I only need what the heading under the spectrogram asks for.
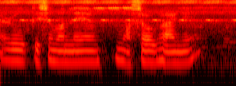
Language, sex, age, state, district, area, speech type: Assamese, female, 60+, Assam, Tinsukia, rural, spontaneous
